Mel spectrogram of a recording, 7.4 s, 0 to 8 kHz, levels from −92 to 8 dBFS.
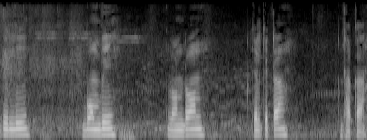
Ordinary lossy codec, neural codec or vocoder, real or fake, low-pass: MP3, 32 kbps; none; real; 7.2 kHz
